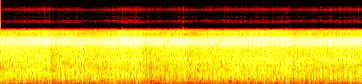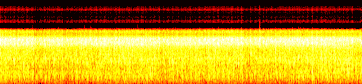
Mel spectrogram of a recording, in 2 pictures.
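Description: A chainsaw engine runs steadily nearby.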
